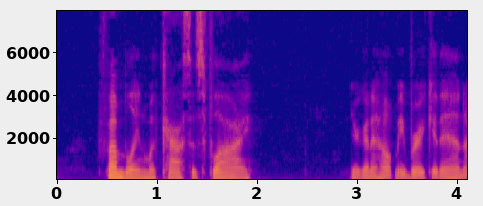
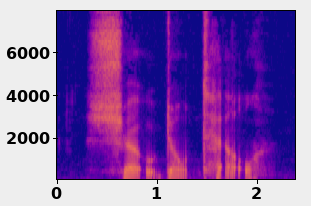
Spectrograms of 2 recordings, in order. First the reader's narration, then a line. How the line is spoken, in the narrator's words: Cas growled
